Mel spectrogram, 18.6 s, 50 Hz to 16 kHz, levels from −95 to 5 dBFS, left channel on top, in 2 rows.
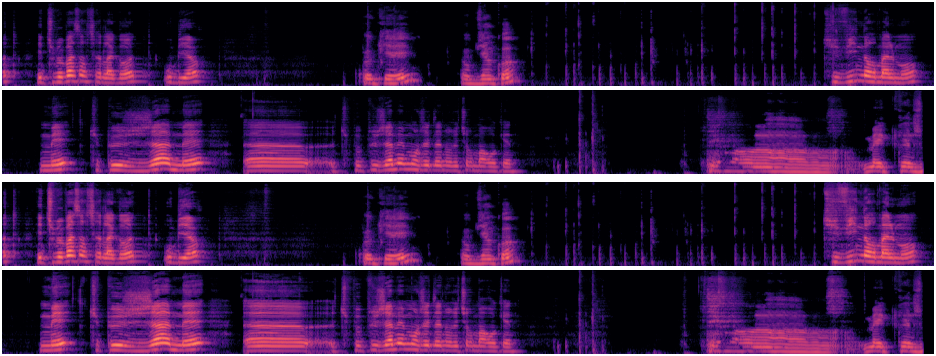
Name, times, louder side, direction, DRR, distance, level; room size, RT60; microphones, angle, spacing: voice 1, 0.0-2.0 8.2-9.2 9.7-11.4 11.7-14.5 16.4-16.8 17.6-17.7, right 2 dB, 65° right, 4.2 m, -30 dB
voice 2, 3.6-4.2 4.6-5.2 16.4-18.5, equal, 5° left, 1.0 m, -35 dB
head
